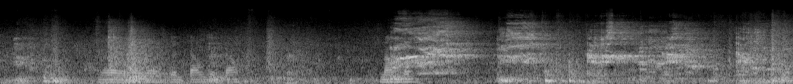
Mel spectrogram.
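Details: Domestic pig being moved out of a cramped barn into a new pen: people talk at first, then loud, harsh, shrill squeals burst out in long repeated bouts through the second half, with voices continuing beneath.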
